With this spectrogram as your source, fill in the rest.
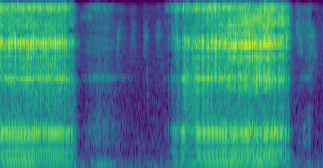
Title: ลิงก็นอนกรนเหมือนกัน 😝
